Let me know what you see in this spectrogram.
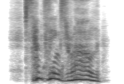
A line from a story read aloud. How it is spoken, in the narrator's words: gasped Kedavis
